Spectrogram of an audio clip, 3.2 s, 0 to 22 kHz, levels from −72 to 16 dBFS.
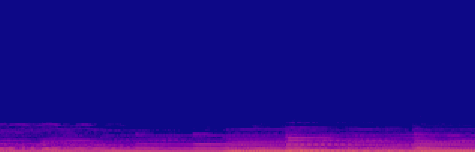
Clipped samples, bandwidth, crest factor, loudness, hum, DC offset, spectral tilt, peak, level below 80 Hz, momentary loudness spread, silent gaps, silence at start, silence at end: under 0.1%; 4.9 kHz; 14 dB; -32 LUFS; none; 3%; -7.5 dB/octave; -16 dBFS; -50 dBFS; 7 LU; none; 0 s; 0 s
